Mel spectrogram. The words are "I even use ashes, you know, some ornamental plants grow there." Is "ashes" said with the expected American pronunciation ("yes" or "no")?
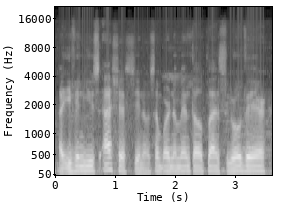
no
